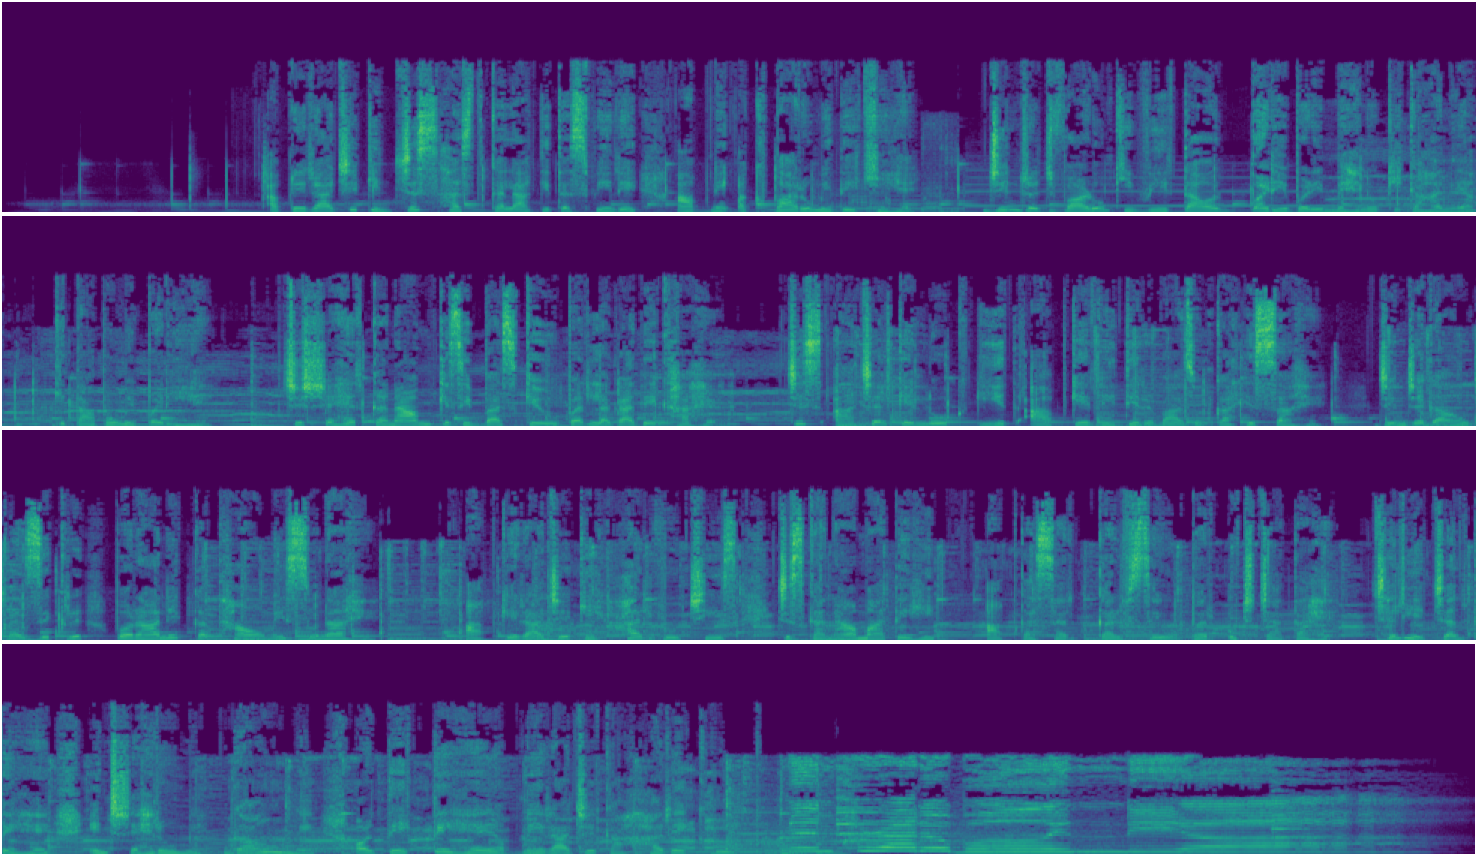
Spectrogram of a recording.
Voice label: tourism hindi vo, female voice

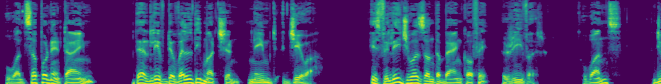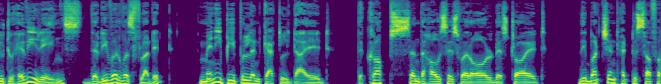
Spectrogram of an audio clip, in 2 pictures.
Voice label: English elearning storytelling, male voice

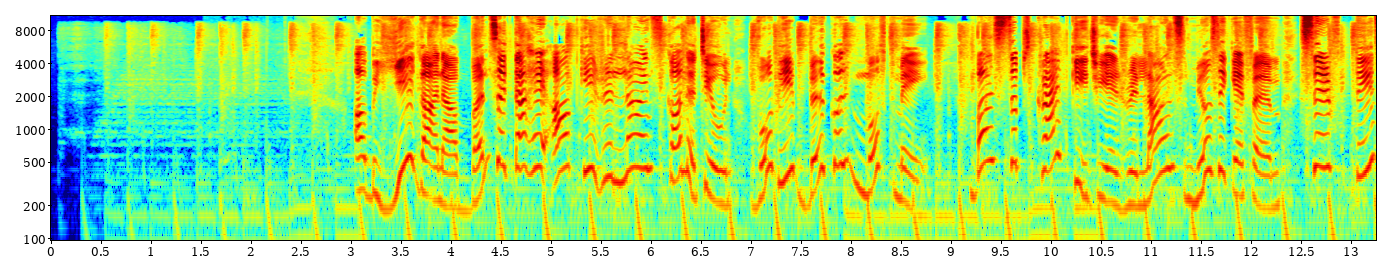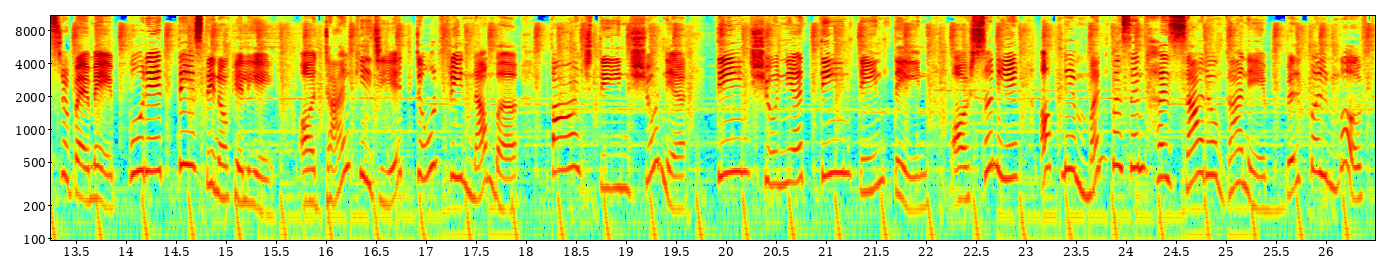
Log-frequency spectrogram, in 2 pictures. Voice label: hindi, female voice

